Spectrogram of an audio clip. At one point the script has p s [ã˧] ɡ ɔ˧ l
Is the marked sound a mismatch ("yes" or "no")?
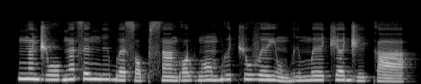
no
